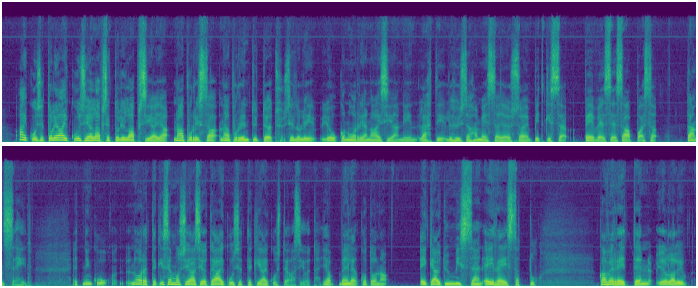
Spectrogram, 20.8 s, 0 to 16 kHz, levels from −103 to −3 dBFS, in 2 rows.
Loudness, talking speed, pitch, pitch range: -20 LUFS, 135 wpm, 160 Hz, 145-180 Hz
